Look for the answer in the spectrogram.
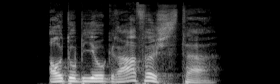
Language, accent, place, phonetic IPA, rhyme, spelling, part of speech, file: German, Germany, Berlin, [ˌaʊ̯tobioˈɡʁaːfɪʃstɐ], -aːfɪʃstɐ, autobiografischster, adjective, De-autobiografischster.ogg
- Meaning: inflection of autobiografisch: 1. strong/mixed nominative masculine singular superlative degree 2. strong genitive/dative feminine singular superlative degree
